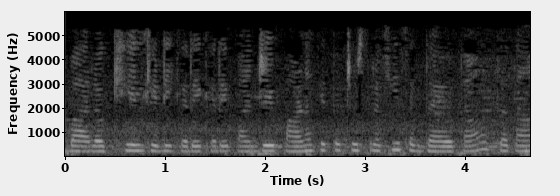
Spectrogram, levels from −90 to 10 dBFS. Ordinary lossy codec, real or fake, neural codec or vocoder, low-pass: MP3, 24 kbps; real; none; 5.4 kHz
